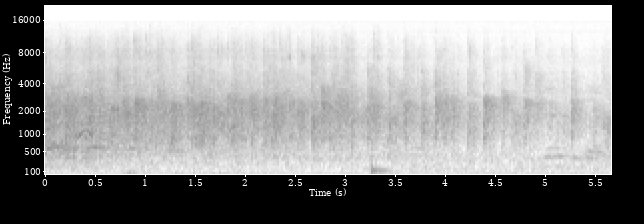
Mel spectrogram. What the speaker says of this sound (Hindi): आप लोग तालियां कब बजाएंगे?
